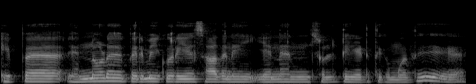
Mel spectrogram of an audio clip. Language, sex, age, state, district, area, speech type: Tamil, male, 18-30, Tamil Nadu, Nagapattinam, urban, spontaneous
